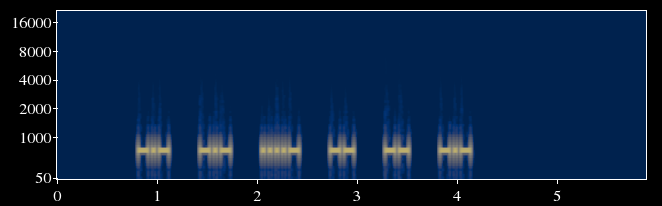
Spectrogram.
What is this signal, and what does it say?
Morse code, heard as a keyed tone, about 34 wpm, spaced as for 20 wpm, 700 Hz. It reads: KK4MMK
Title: USA Call Signs - 6 Characters - 3x Character Spacing - 35wpm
